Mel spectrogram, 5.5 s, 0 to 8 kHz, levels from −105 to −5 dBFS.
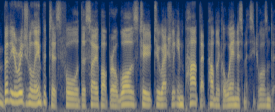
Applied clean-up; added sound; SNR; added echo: neural diffusion model UNIVERSE++.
